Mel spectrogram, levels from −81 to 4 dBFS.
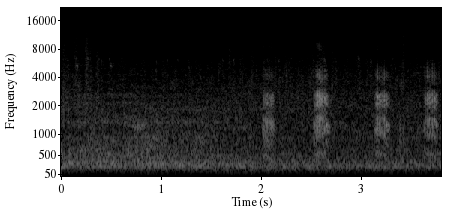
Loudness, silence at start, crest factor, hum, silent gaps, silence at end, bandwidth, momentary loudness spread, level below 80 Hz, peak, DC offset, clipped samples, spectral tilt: -46 LUFS; 0 s; 24 dB; none; none; 0 s; 16.5 kHz; 11 LU; -88 dBFS; -22 dBFS; under 0.1%; under 0.1%; -3 dB/octave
